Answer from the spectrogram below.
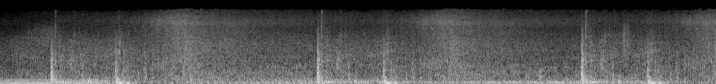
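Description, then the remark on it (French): Water slaps and laps against a boat's hull in irregular bursts, several sharp splashes over a steady wash of wind and sea noise, with no voices. “C'est un peu comme ce bruit du, clapot sur la colle.”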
